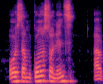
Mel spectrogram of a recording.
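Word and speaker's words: consonne: I will never say consonants as we have done in English. No, I have to simply say consonant. That S is silent.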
